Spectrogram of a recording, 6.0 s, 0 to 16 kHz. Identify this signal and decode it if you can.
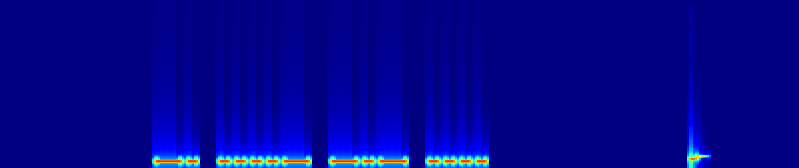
Morse code, heard as a keyed tone, about 20 wpm, 700 Hz. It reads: N4KH
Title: K1USN SST QSO Practice - 20wpm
